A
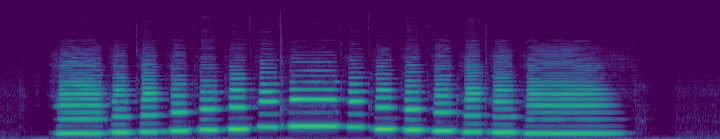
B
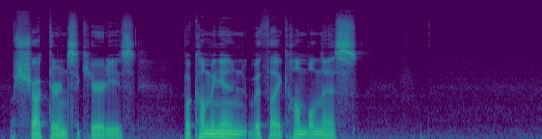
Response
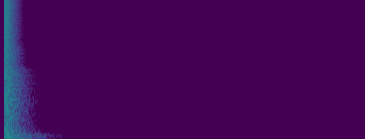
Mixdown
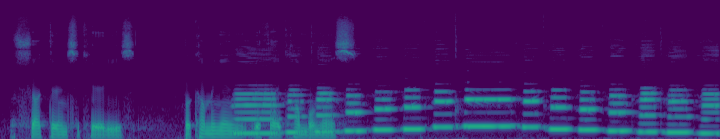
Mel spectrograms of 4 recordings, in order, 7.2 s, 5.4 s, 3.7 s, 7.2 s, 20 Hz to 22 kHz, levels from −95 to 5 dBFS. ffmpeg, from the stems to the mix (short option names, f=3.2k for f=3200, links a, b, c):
-filter_complex "[0:a]flanger=delay=2.1:depth=4.4:regen=-75:speed=0.76:shape=sinusoidal,adelay=1750,volume=0.5dB[a];[1:a]equalizer=f=390:t=o:w=1.2:g=13,volume=-13.5dB[b];[a][b]amix=inputs=2:normalize=0,asuperstop=centerf=2400:order=8:qfactor=0.74,acompressor=threshold=-39dB:ratio=2"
